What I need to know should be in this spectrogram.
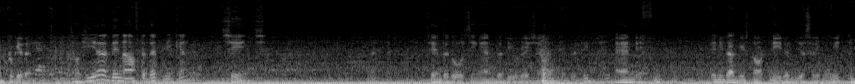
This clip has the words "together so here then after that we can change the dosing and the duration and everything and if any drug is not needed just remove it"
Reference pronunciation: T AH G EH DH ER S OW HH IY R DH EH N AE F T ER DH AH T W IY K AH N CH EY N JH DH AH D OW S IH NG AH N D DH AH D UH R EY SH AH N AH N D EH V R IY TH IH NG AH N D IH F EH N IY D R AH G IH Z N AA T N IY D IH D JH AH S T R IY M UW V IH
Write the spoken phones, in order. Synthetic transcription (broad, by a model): T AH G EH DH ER S OW HH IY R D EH N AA F T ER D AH T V IY K AH N CH EY N JH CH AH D OW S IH NG AH N D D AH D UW R EY SH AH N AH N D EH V R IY T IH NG AH N D IH F EH N IY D AH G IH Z N AA T N IY D IH D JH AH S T R IY M UW V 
